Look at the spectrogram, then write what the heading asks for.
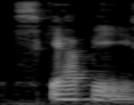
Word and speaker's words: Scapy: it and he says how do you pronounce scappy we are in france we say scappy so i'm gonna go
